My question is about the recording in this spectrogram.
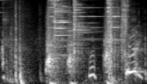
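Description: Movie fight sound effects: a thud, then two clashes of sword blades with a metallic ring, mixed with short grunts.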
